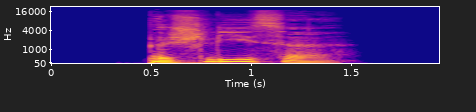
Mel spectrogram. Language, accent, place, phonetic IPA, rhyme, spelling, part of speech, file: German, Germany, Berlin, [bəˈʃliːsə], -iːsə, beschließe, verb, De-beschließe.ogg
- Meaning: inflection of beschließen: 1. first-person singular present 2. first/third-person singular subjunctive I 3. singular imperative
